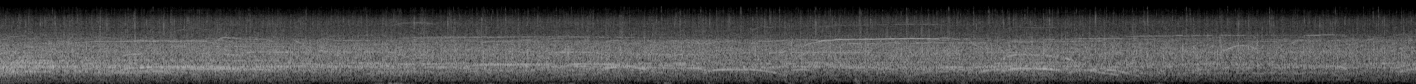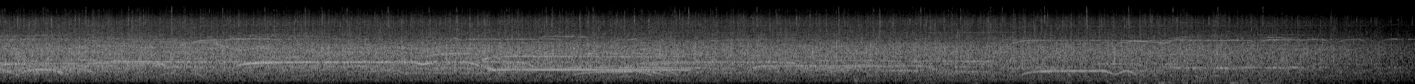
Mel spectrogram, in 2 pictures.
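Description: Auditorium audience applauding, with cheering voices rising above the clapping. It eases slowly and fades out near the end.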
